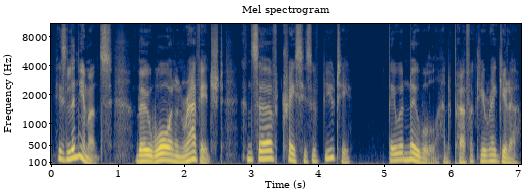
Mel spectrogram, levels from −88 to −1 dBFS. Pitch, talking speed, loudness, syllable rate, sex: 135 Hz, 135 wpm, -17 LUFS, 5.2 syllables/s, male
